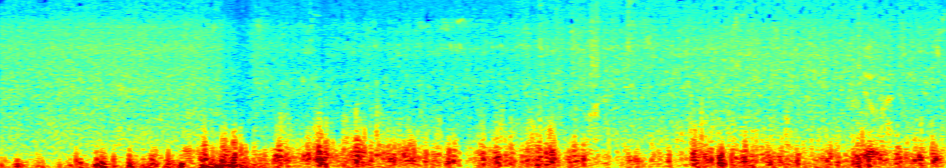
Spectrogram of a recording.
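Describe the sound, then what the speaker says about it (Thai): Strong, cold wind gusts buffet the microphone in a canal-side garden at Sattahip, a continuous low roaring rumble that swells and falls in waves, loud and close, with no talking over it. "ลมแรงจริงเลย ลมเย็นๆปะทะผิวนี่สะท้านเลยนะ"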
